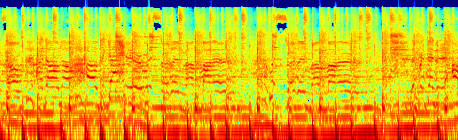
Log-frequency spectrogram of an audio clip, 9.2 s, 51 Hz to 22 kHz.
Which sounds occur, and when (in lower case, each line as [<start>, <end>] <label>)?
[0.00, 0.48] male singing
[0.00, 9.15] music
[0.48, 0.67] breathing
[0.70, 4.51] male singing
[5.22, 5.42] male singing
[5.71, 7.31] male singing
[8.17, 9.15] male singing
